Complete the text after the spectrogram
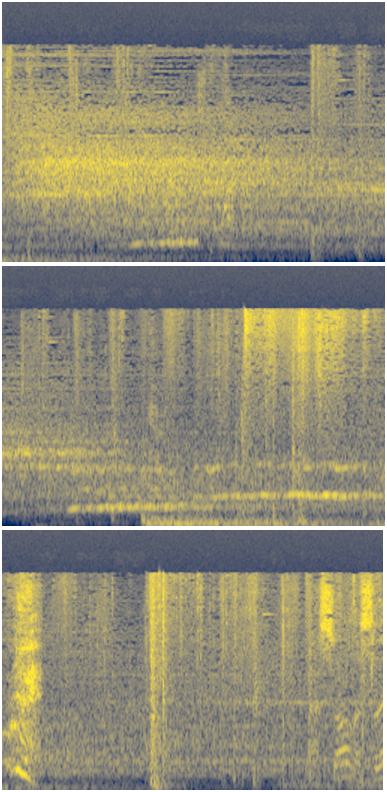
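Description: Wind howls steadily.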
